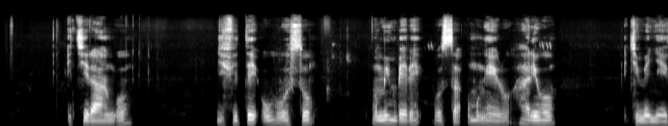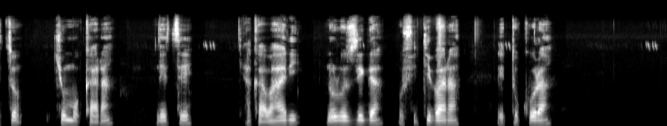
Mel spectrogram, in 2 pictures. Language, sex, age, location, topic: Kinyarwanda, male, 18-24, Kigali, government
